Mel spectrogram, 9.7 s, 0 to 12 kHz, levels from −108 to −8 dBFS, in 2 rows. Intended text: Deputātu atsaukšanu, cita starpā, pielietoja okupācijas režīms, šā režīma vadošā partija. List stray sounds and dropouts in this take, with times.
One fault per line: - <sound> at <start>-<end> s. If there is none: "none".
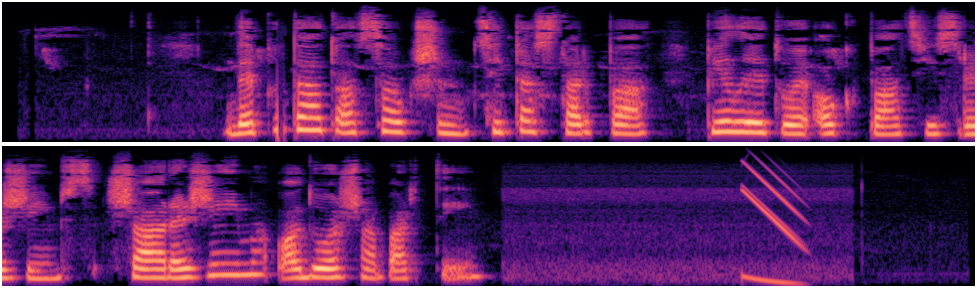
- dropout at 1.4-1.4 s
- chirp at 8.6-8.9 s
